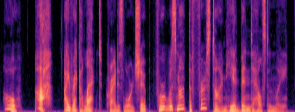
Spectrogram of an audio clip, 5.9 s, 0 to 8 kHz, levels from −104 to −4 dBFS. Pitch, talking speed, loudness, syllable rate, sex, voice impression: 145 Hz, 185 wpm, -25 LUFS, 5.0 syllables/s, female, slightly masculine, slightly feminine, very gender-neutral, adult-like, slightly middle-aged, slightly thick, tensed, slightly powerful, bright, slightly soft, slightly muffled, fluent, slightly raspy, cool, intellectual, slightly refreshing, slightly sincere, very calm, very friendly, reassuring, very unique, slightly wild, lively, kind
